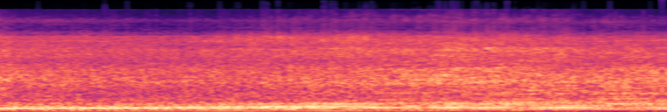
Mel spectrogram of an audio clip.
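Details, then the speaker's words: Hyundai Accent EPS motor after repair, bench-run with the mic held close: a steady, even low hum at constant pitch with no grinding or rattle. The repaired motor runs quietly and normally. "Yan guys, kitang-kita naman at rinig na rinig naman, walang ingay yung motor. Mas maingay pa guys yung bunganga ko."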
